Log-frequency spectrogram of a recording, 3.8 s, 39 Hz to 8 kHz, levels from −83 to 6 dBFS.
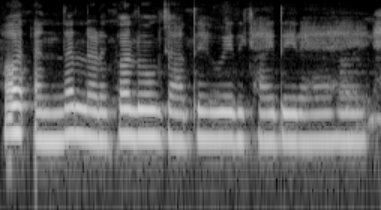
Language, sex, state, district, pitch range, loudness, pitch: Hindi, female, Chhattisgarh, Raipur, 225-245 Hz, -17 LUFS, 230 Hz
